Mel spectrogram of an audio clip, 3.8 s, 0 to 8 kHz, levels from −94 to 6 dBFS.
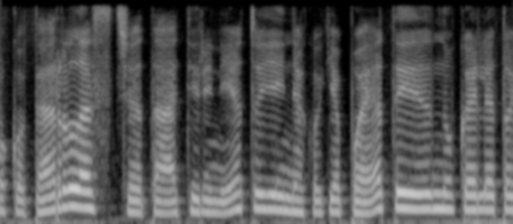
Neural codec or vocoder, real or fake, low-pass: none; real; 7.2 kHz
